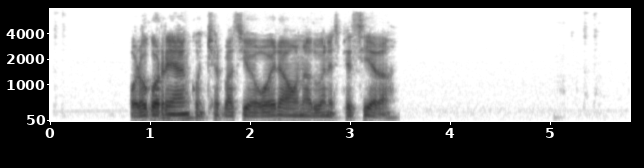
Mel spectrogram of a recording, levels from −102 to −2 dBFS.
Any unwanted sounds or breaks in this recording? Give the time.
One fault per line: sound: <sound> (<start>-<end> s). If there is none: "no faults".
no faults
